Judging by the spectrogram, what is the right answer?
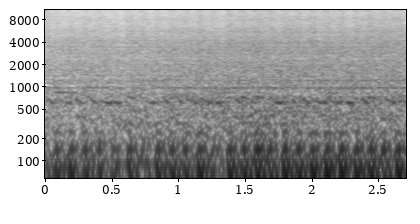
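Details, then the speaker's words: Honda Vario scooter that sputtered intermittently, now idling after its fuel pump was replaced with an MST unit. Low, steady putter with an even pump hum and no stumbling; it runs well. "Tuh teman-teman, suaranya juga enak ya, dengungannya juga pas."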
